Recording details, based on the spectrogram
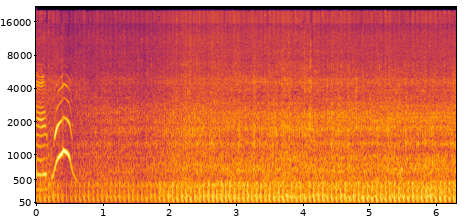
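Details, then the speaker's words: Lawn tractor, cold start on a cold day, idling: small single-cylinder with a fast steady chatter and a light scraping tick each turn; the cooling fan broke off inside and rubs its shroud. "that's the cooling fan it broke off inside so I don't know why so that's why it's making that sound when it's"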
